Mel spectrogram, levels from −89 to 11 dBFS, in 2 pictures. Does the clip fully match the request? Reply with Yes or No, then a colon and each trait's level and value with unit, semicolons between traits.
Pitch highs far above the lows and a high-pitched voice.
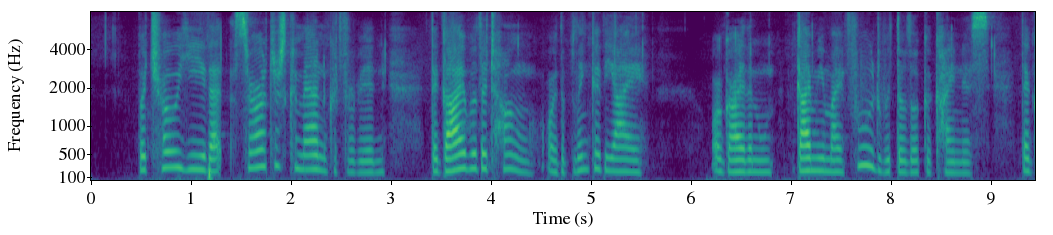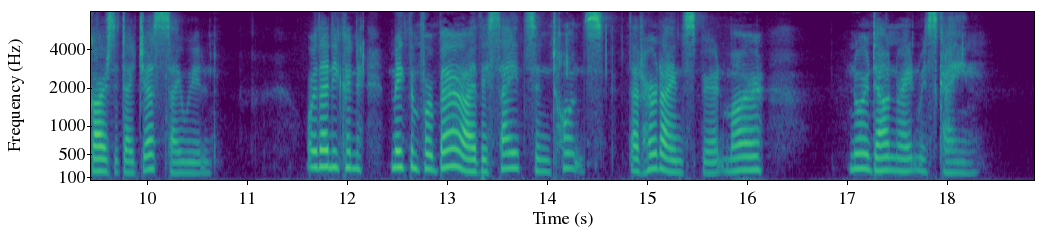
No: average, 4.2 semitones; high, 220 Hz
